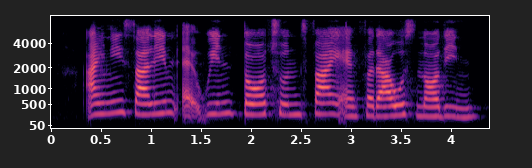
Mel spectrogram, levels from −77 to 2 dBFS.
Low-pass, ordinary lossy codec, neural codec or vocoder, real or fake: 7.2 kHz; AAC, 48 kbps; codec, 16 kHz, 4 kbps, FunCodec, trained on Chinese and English, 50 frames a second; fake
